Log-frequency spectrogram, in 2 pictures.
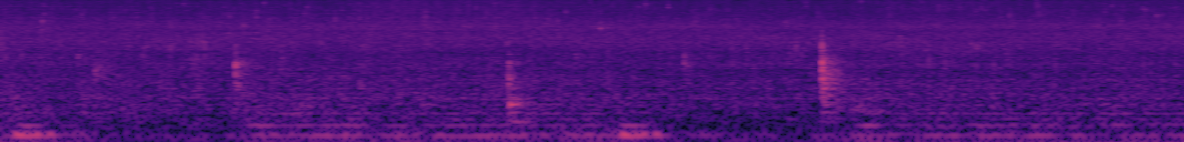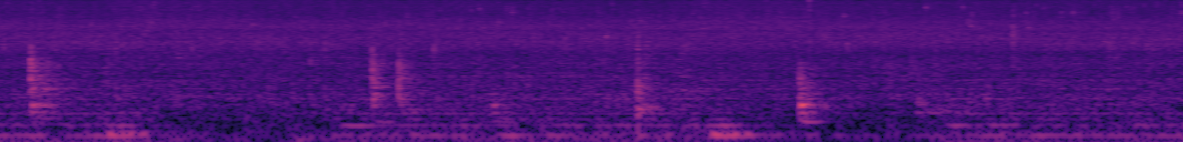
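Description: Dalia (broken-wheat) patties shallow-frying in hot oil in a pan, a steady sizzle, with a dozen or so short clicks and pops scattered through it as a spoon turns them. A steady low hum sits underneath.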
